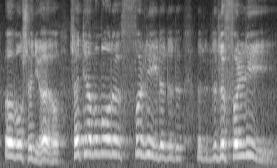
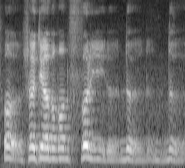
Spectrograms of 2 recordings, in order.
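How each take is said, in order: First: High, louder, agitated stammer; stupefied stammering. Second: Stammering, higher, trailing away on the last word; deeply moved stammer. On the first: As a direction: stutter helplessly on the little word before the last. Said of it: "il continuait de bégayer". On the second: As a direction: stumble and lose the words, shaken. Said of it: "balbutia Jules, profondément remué". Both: A narrator's reading.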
